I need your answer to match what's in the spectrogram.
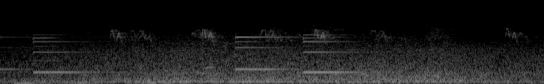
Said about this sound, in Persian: هوشنگ دم خونه کامران وایستاده و مردد این ور اون ور میره، فکر میکنه و تصمیم میگیره و زنگ در رو میزن.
